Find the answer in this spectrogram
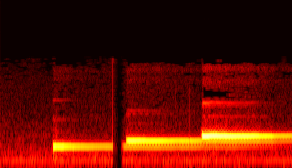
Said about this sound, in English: Those are only the three chimes. What? Three chimes. The three chimes a year an Autolite stay full battery needs water in normal car use.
